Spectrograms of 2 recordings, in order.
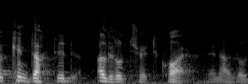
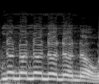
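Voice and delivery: high, loud rattled-off denial; mock-alarmed protest, pitched up; hasty protest; 11 semitones higher, 8 dB louder than usual. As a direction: cut in with a string of urgent corrections. Acts out own hasty correction.

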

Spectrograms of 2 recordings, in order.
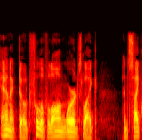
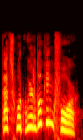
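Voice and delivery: put-on high, loud boy's voice; pitched-up young boy; Christopher Robin; 8 dB louder than usual. A narrator's reading. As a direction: play a child stating the plan. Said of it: "said Christopher Robin".

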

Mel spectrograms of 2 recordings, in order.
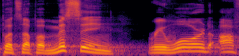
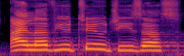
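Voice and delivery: much higher small lamb voice; little lamb voice; 11 semitones higher than usual. Acted. Lamb answering Jesus, high and sweet.

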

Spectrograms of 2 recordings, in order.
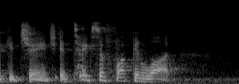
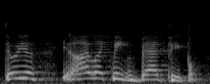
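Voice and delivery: much higher, mock-incredulous retort; sarcastic comeback; 9 semitones higher than usual. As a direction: throw his line back at him with sarcasm, pitched way up. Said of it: "And I was just like".

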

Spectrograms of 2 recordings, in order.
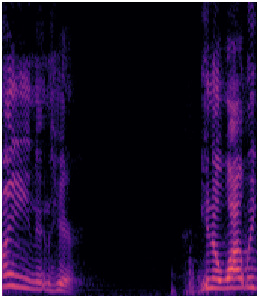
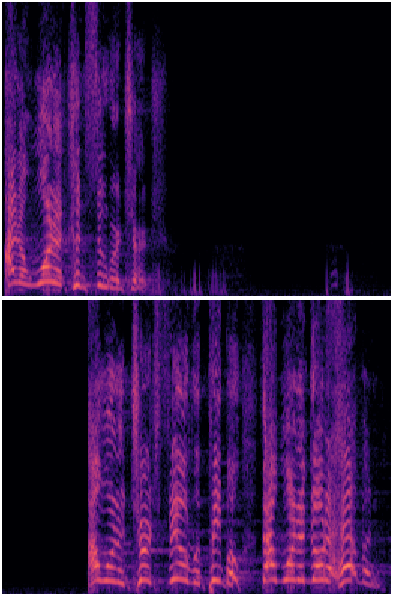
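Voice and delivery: loud, high, shouted sermon lines; full-force preaching; 9 semitones higher, 8 dB louder than usual. Acted. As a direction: preach it like the church is on fire.

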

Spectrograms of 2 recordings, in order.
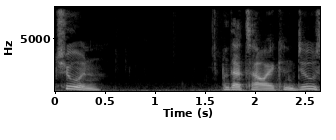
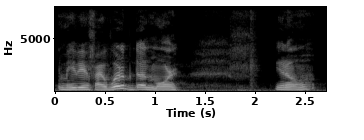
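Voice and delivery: ordinary talk

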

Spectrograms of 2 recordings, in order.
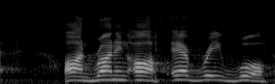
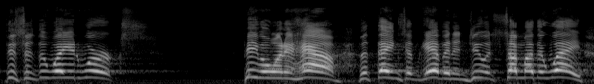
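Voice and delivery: raised, loud pulpit delivery; full-force preaching; 5 semitones higher, 6 dB louder than usual. Real, not acted. Preacher urging the congregation to follow, full-force preaching. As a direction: build to a high, forceful preaching shout.

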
